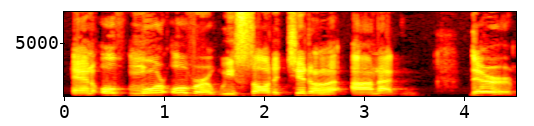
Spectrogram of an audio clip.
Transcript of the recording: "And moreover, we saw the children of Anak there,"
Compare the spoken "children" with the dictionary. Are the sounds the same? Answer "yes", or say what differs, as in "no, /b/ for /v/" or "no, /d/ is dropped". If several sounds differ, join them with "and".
no, /l/ is dropped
